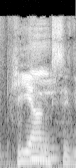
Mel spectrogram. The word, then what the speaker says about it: Jiangxi: Jiangxi diye okunur.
